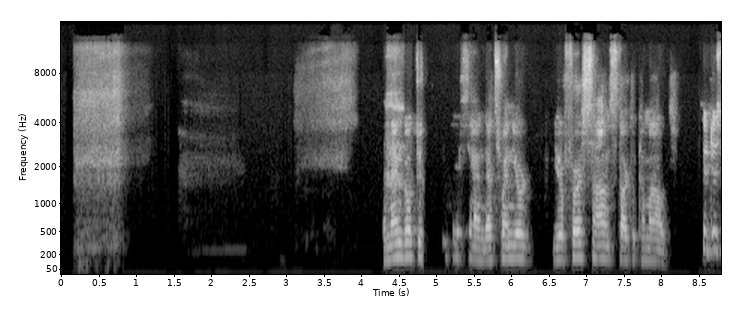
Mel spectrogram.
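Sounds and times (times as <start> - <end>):
heavy hyperventilating breathing in a rage-release exercise: 0.0 - 1.0
speech: 4.3 - 8.8.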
